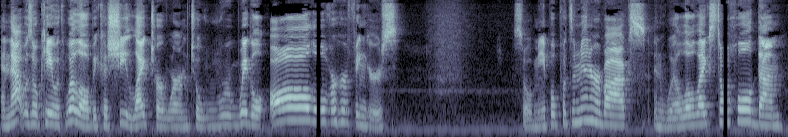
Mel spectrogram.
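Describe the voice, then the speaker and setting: Reading aloud from a picture book, a woman tutor sounds animated and fairly bright, her medium-pitched voice moving a little slowly. She speaks simply to the children, explaining bits and pointing things out with questions and comments.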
